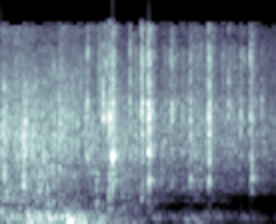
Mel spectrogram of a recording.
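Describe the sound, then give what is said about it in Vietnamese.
Rocks tumbling down partway from a cliff face: a low rumble in the first half gives way to many sharp, dry cracking and clattering impacts, fairly loud throughout. “Đá vẫn như vậy lăn đông đốc Rơi từ giữa lưng chừng của vách núi xuống bên dưới”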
